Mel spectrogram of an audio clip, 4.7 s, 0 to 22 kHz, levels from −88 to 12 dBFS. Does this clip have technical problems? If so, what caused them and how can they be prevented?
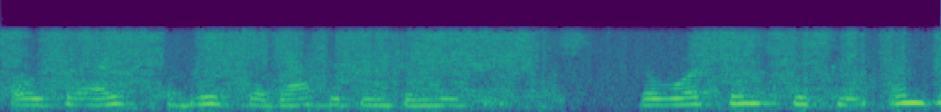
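No, there is nothing technically wrong with this speech, and the lack of anything above 8 kHz is just the expected band limit of a call codec, not something that needs preventing.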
